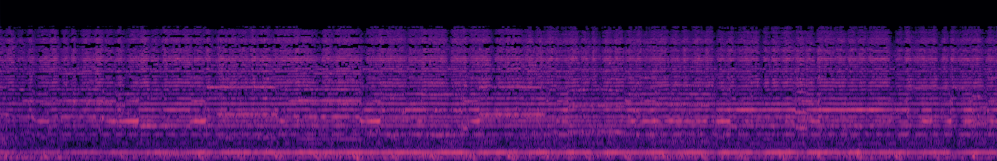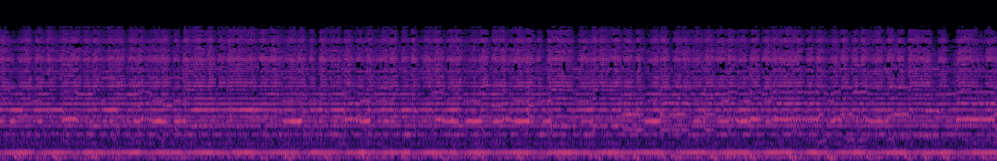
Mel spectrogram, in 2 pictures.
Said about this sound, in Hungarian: a népművészet ifjú mestere tekerül játszik nekünk. Ez a hangzás is a pusztai vidékhez, a pusztai élethez hozzátartozik.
